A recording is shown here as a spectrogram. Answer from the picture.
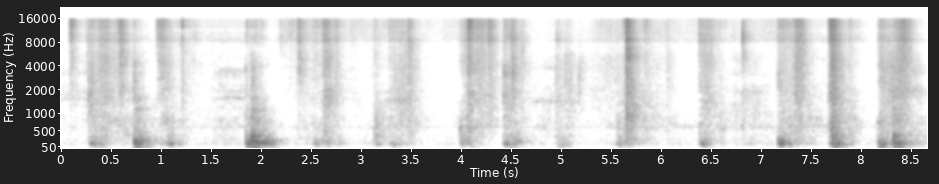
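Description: Plastic squeeze bottles of acrylic paint being set down one by one on a table, a string of irregular light knocks and clatters.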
